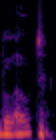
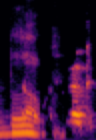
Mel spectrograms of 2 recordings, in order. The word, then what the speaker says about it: bloke: i've heard that term too he's a freaking bloat what is a bloat i don't know i've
